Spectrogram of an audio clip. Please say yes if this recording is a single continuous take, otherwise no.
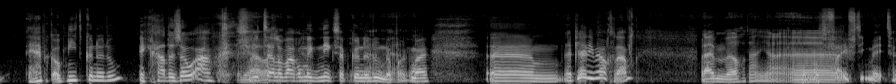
no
